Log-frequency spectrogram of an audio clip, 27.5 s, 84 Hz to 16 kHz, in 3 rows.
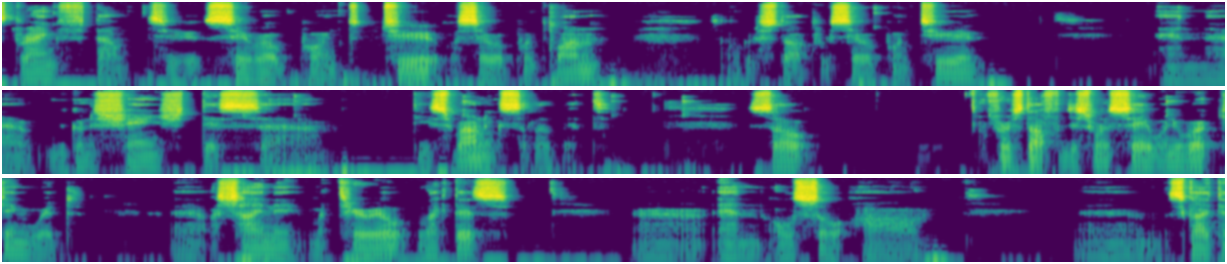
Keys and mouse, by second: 4.3 click, 6.5-11.0 middle drag, 11.4-12.6 shift+middle drag, 13.8-14.8 shift+middle drag, 15.0-16.7 ctrl+middle drag, 17.0-17.9 shift+middle drag.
